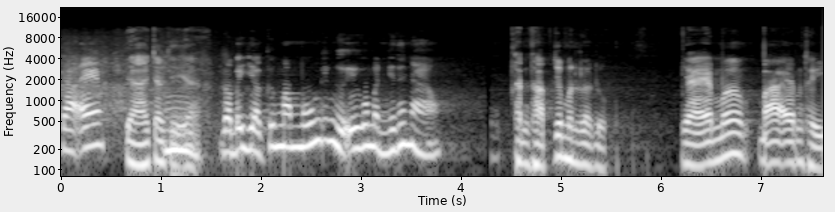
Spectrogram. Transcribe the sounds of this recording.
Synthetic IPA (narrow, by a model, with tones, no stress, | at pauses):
t͡ɕaː˨˩ʔɛ˧mzaː˧˨t͡ɕaː˨˩wt͡ɕḭ˧˨a̰ː˧˩zɔ˨˩jɓə˧jzəː˨˩kɨ˧ŋma˧wŋ͡mmu˨˦ənkaː˨˦jŋɨ˨˩əʔi˧wku˧˩mï˨˩ŋ̟ɲɨ˧e˨˦naː˨˩w | t̪ʰa˨˩jŋ̟t̪ʰə˨˩p̚zɨ˨˦mï˨˩ŋ̟laː˨˩ɗɨ˨˩ək̚ | ɲaː˨˩ʔɛ˧mʔaː˨˦ɓaː˧ʔɛ˧mt̪ʰi˨˩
